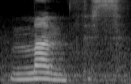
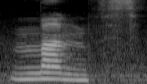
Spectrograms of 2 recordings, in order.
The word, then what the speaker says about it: months: fifth month month however this one also has an S at the end that's really difficult to pronounce right we can pronounce this word as months months if you want to say the th sound clearly plus the S and that is really difficult for some English learners but I will give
